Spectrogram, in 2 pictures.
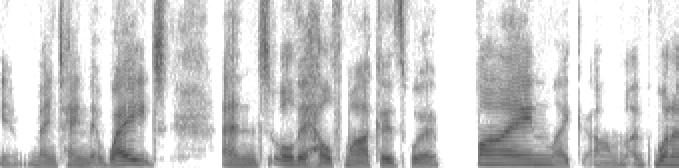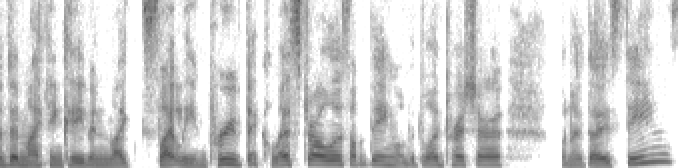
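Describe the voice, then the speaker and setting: Recorded dry and close with no echo against a quiet background, a woman with an Australian accent speaks at a fairly quick pace in a dark, mellow tone, medium-pitched with ordinary pitch variation. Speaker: food blogger and health coach. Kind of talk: interview.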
